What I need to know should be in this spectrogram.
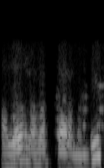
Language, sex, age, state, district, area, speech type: Telugu, male, 18-30, Andhra Pradesh, Visakhapatnam, urban, conversation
